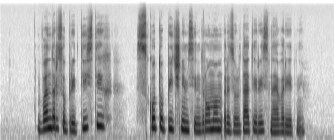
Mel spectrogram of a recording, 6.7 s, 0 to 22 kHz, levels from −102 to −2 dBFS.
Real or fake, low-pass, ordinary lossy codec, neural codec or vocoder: real; 19.8 kHz; none; none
